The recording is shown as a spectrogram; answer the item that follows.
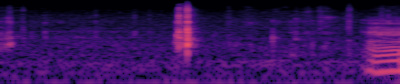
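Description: A single sharp plastic click about a second in as a Canon pinch-type lens cap snaps into a ReadyCap holder, with a few faint handling ticks around it. A man's voice starts near the end.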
